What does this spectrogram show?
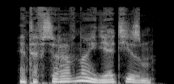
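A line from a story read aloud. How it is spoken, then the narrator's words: Quietly seething. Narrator (Russian): тихо кипела Рис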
